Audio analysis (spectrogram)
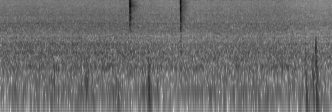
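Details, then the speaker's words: Window air conditioner with a rotary compressor: a steady low hum with an even fan rush and a few light clicks. The compressor and fan are running smoothly; a vibrating cage was noted. "compressor to queen rotary it is a nice sound though"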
